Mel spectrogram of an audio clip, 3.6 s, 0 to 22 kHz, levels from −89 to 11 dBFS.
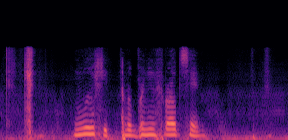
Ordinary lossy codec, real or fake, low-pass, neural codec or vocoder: AAC, 48 kbps; fake; 5.4 kHz; codec, 16 kHz, 0.5 kbps, FreqCodec, larger model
